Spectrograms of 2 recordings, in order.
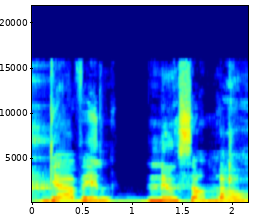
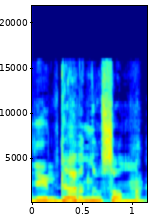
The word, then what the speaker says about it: Gavin Newsom: Gavin Newsom. – Helt korrekt. – Oj. – Fantastiskt kaliforniskt uttal också. Gavin Newsom, guvernör i Kalifornien.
